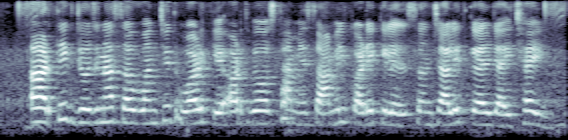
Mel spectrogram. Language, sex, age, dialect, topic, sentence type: Magahi, male, 25-30, Western, banking, statement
